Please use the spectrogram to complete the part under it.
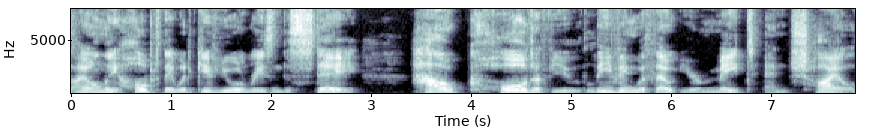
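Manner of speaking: put-on smug, self-satisfied villain voice. Retelling a game scene where the villain Talgath smiles: imitating Talgath smugly smiling. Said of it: "Talgath smiles and says".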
